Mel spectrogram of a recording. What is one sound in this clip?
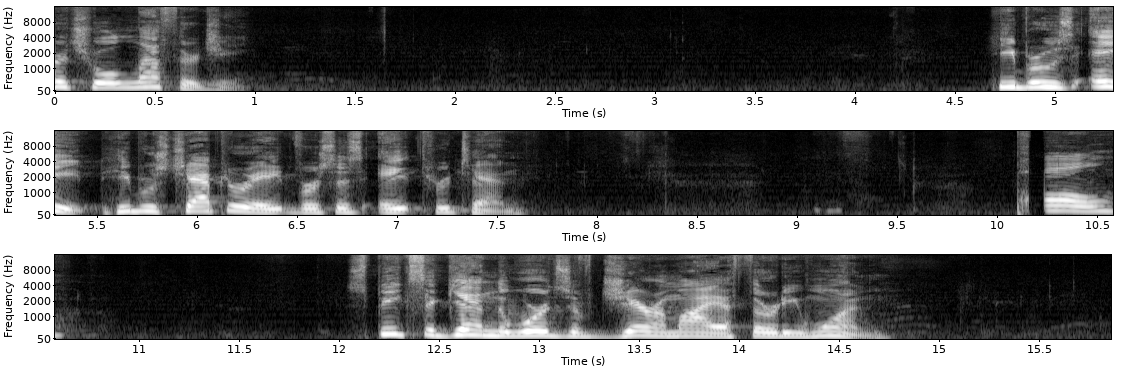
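A man preaches with animation through a microphone, in short bursts with pauses.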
